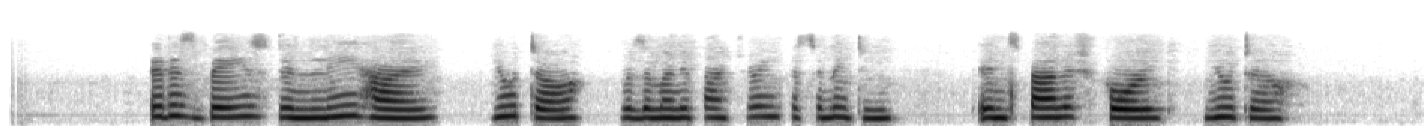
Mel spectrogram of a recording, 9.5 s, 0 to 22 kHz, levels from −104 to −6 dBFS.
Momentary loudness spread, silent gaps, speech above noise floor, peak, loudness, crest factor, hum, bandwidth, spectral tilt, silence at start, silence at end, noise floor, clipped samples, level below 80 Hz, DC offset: 10 LU; none; 59 dB; -4 dBFS; -20 LUFS; 16 dB; none; 5 kHz; -5 dB/octave; 1 s; 0.95 s; -78 dBFS; under 0.1%; -70 dBFS; under 0.1%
